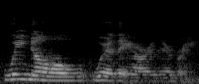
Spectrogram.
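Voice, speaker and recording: An older woman giving an animated training talk to parents, telling stories and acting out voices as she explains. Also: on the low side, moderate pace, a little hiss or hum. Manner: lively storyteller, acts out voices.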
